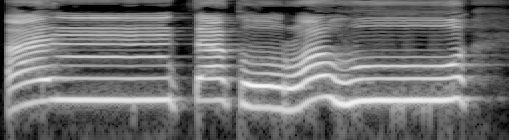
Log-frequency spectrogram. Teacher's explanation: تو ہم یہاں اکفا کریں گے، نون ساکن کی آواز کو ناک میں چھپائیں گے.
